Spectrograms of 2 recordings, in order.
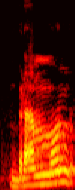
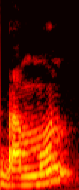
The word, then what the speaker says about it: ব্রাহ্মণ: ব্রাহ্মণ, কয়েকবার বলেন আমার সাথে, ব্রাহ্মণ, যদি উচ্চারণটা ব্রাহ্মণ, ব্রাহ্মণ রোমান ক্যাথলিক সংবাদ, ব্রাহ্মণ রোমান ক্যাথলিক সংবাদ।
